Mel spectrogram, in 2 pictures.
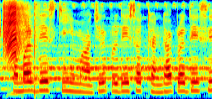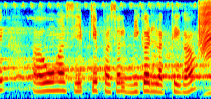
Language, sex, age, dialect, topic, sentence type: Chhattisgarhi, female, 25-30, Western/Budati/Khatahi, agriculture, statement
